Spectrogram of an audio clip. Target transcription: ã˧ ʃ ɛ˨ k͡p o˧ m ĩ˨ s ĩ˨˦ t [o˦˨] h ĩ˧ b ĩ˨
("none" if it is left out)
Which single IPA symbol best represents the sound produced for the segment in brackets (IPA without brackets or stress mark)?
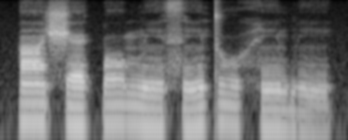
u˦˨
